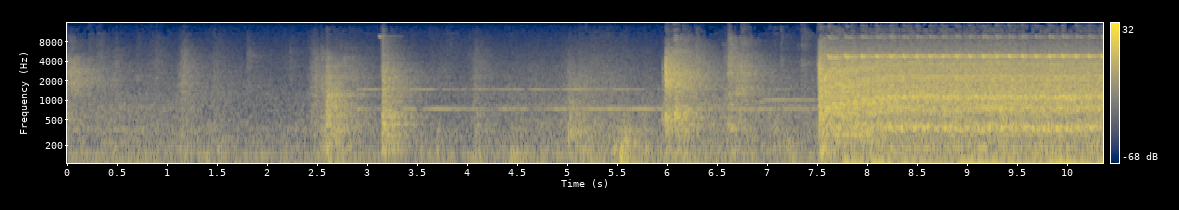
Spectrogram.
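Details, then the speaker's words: 2003–2004 SVT Cobra supercharged V8 after a full rebuild with all 32 valves replaced, first start attempt on a jump pack: the starter spins it at a steady rhythm but it never fires; crank sensor left unplugged after refitting the AC compressor. "I think I know what it is. I don't have any crank sensor. Uh when I put the AC compressor on, I didn't plug it back in."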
